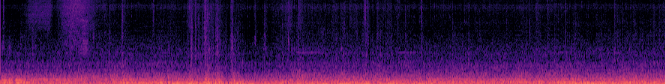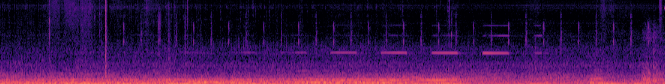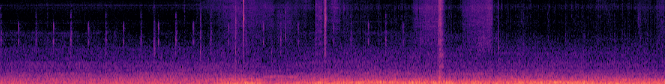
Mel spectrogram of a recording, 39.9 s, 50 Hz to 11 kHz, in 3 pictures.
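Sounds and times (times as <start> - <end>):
car engine and tyre rumble: 0.0 - 39.9
repeated beeps: 19.0 - 24.3.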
